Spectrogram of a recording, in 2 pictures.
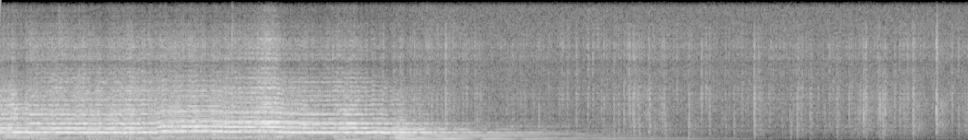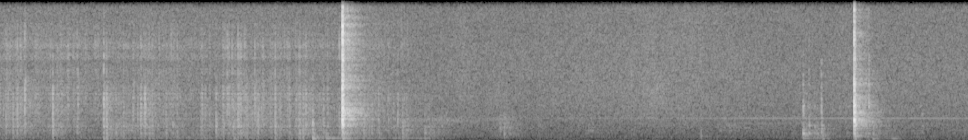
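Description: Gospel music playing from a vinyl LP ends on a held final chord that fades out about four seconds in. The stylus then runs in the quiet groove with surface crackle and scattered pops, one louder pop near the middle. Near the end come a few sharp clicks as the turntable's tonearm lifts off the record.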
